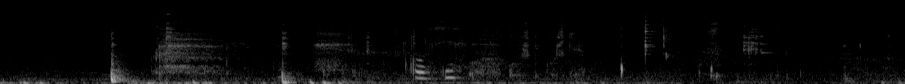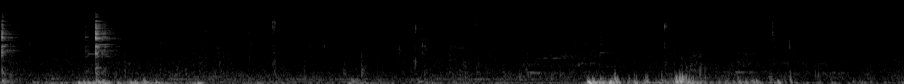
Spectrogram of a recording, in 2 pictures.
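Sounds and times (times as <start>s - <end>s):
chewing: 6.5s - 18.0s.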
